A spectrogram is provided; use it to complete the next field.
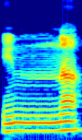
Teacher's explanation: غنہ کریں گے، آواز ناک میں چھپائیں گے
